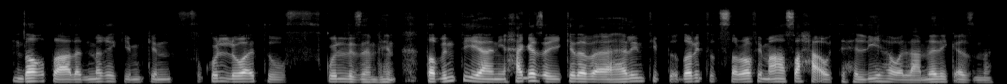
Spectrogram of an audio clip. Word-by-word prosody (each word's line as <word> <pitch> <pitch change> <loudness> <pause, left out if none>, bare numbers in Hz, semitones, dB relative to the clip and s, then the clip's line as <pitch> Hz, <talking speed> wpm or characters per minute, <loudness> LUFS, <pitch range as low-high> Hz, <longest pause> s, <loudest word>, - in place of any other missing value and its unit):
ضاغطة 145 0 +4
على 115 0 +4
دماغِك 135 +3 -7
يمكن 115 0 -10
في - - -23
كُلّ 145 -2 -4
وقت 135 0 +2
وفي 110 -2 -14
كُلّ 130 -2 -3
زمان. 115 0 -7 0.3
طَب 135 0 +5
أنتِ 170 +6 -4
يعني 125 -7 +2
حاجة 150 +6 +4
زي 125 -6 -2
كده 135 0 +4
بقى، 120 -2 +3
هل 130 - 0
أنتِ 150 0 -6
بتقدري 135 +3 -1
تتصرّفي 135 -2 -1
معاها 130 +2 +2
صح، 140 +2 0
أو - - +3
تحلّيها 130 +4 -7
والَّا 105 -1 -1
عاملة 110 +4 -1
لِك 125 -1 -6
أزمة؟ 105 -2 -7
130 Hz, 175 wpm, -23 LUFS, 115-140 Hz, 0.3 s, طَب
